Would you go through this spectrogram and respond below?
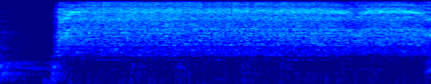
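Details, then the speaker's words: Tire changer, inflating newly mounted tire: loud steady hiss of air escaping past bead not seated on rim, so tire won't fill; tire must be moved and adjusted while inflating until bead seats. "You can hear that air is deflecting from here. There's no way to fill up the air."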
